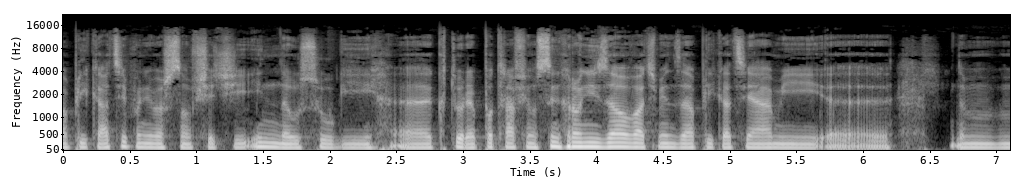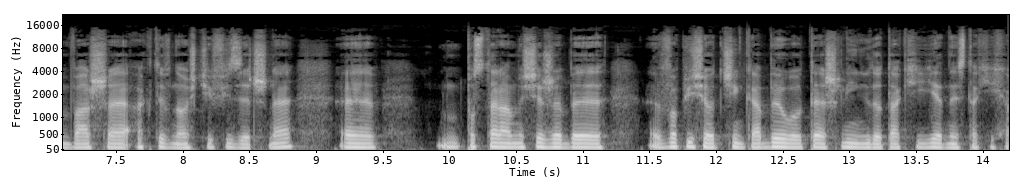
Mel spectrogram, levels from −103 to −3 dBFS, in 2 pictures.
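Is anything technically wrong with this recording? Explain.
No, nothing technically wrong.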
